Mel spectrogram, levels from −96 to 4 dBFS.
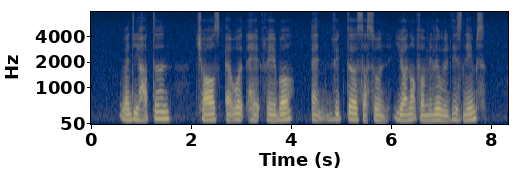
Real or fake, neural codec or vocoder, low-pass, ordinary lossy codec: real; none; none; none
